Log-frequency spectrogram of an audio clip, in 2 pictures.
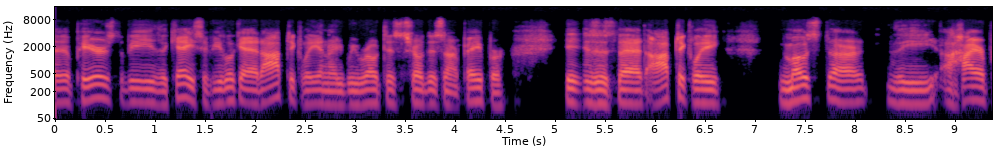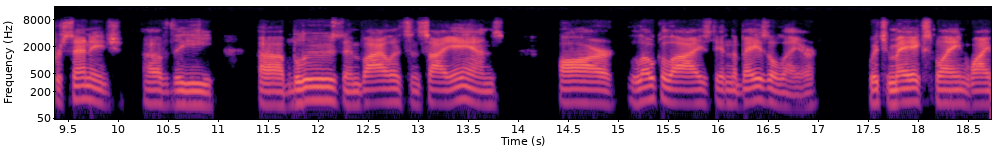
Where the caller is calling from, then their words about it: New Jersey, United States; New Jersey.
